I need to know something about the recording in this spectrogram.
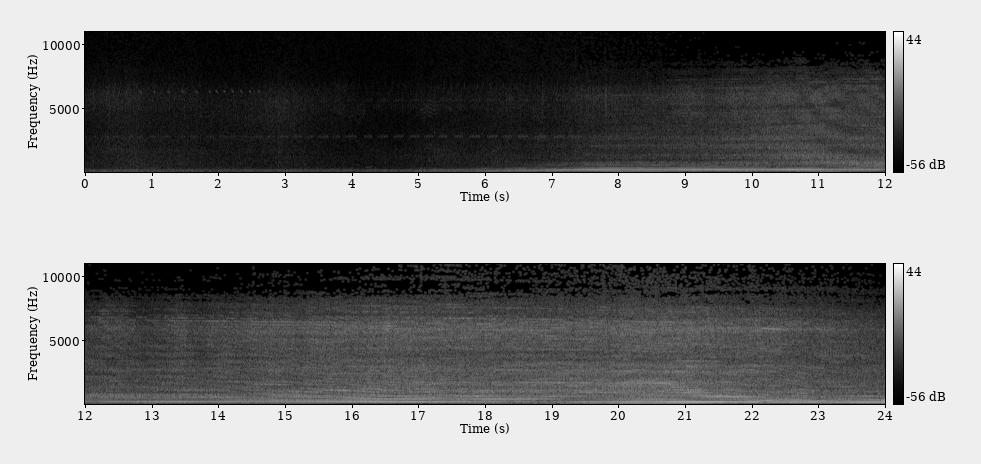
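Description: Ultralight trike's engine and propeller running: faint and steady at first, then rising in pitch about five seconds in as it goes to higher power. It grows steadily louder as the aircraft flies in low and passes overhead, the pitch dropping slightly near the end.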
